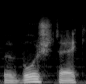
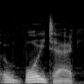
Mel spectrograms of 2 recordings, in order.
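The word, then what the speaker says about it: Wojtek: He's called Voeek. Uh oh, pronounced Voytech.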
